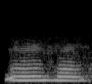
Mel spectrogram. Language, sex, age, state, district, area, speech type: Odia, female, 45-60, Odisha, Sambalpur, rural, conversation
